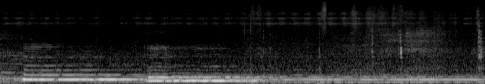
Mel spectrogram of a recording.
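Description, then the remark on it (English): Someone hums long, steady low notes, sliding to a different pitch partway through and then holding it, with no talking. “If you hum, there are all kinds of notes you can choose.”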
